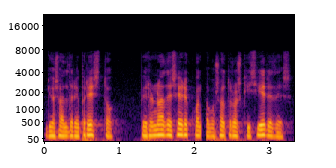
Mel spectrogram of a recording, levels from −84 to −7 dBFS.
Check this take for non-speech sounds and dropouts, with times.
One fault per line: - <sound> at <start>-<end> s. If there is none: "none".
- dropout at 2.1-2.2 s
